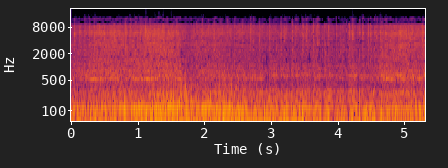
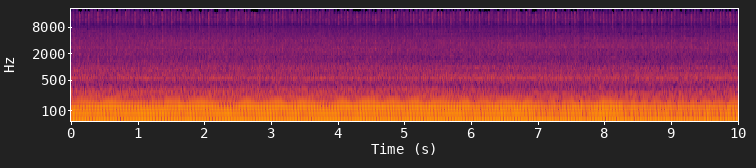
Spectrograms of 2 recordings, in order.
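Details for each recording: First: 1979 Opel Monza petrol inline-six, barn find, injector plugs pulled one at a time with a noid light: the engine picks up after a plug is refitted but idles with an uneven loping beat, still misfiring on one cylinder, traced to injector 6. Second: 1979 Opel Monza inline-six, warm, after fixing a misfiring injector and fitting a modified rocker cover: idles steadily and evenly with a deep low rumble, smooth and responsive, with a puffing exhaust leak still present.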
